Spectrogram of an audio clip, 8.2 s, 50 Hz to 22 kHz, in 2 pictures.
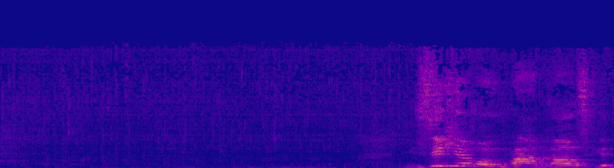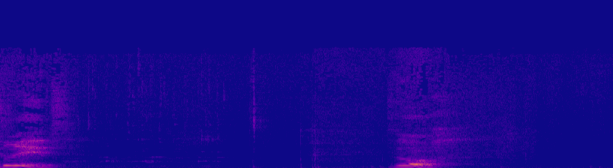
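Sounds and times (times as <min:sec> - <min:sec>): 
water running from a tap to fill a kettle for tea: 0:00.0 - 0:06.0
speech: 0:02.7 - 0:04.6, 0:06.7 - 0:07.2.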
